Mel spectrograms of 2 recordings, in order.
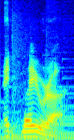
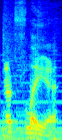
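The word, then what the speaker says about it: Flayrah: Or how do you pronounce it? Flayra. Flayra. Yeah, Flayra. Not Flaya.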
